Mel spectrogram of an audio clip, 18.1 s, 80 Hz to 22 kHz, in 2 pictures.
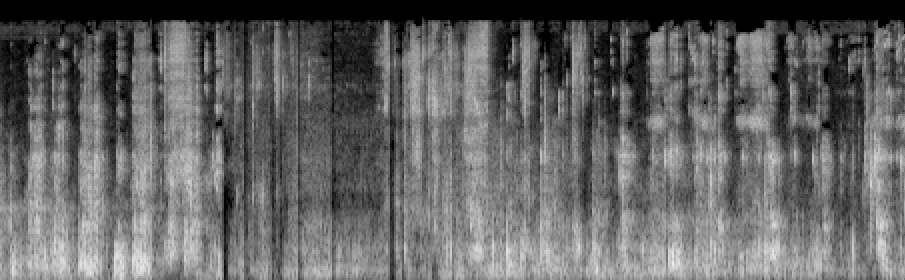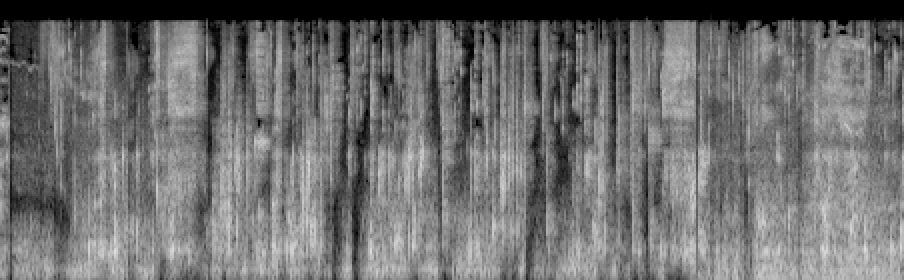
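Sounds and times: wet sucking and lip smacking: 0:00.0 - 0:18.0.

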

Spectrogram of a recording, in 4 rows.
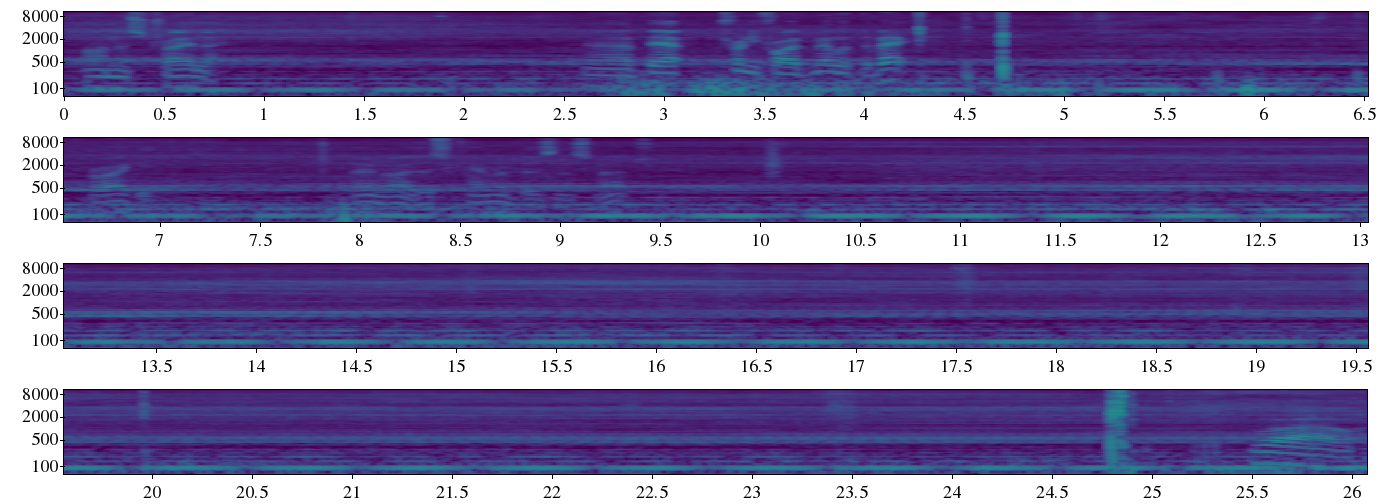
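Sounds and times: engine running with throb: 0:00.0 - 0:26.0.

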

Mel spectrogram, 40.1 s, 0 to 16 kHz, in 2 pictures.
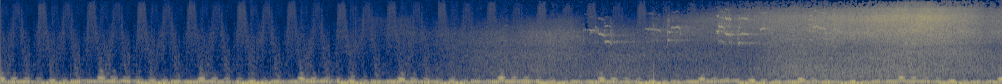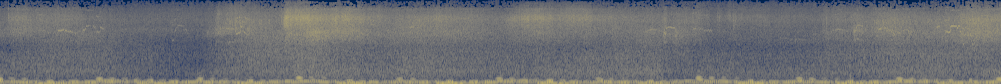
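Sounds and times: stuttering electronic bass: 0:00.0 - 0:40.0.

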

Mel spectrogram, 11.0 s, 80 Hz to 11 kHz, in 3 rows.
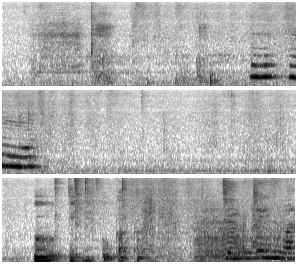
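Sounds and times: person humming: 0:03.1 - 0:04.2.

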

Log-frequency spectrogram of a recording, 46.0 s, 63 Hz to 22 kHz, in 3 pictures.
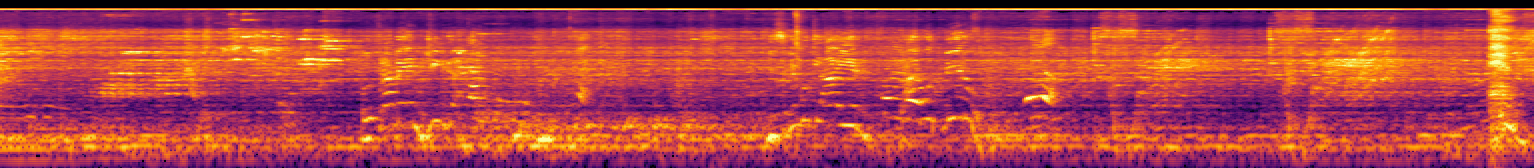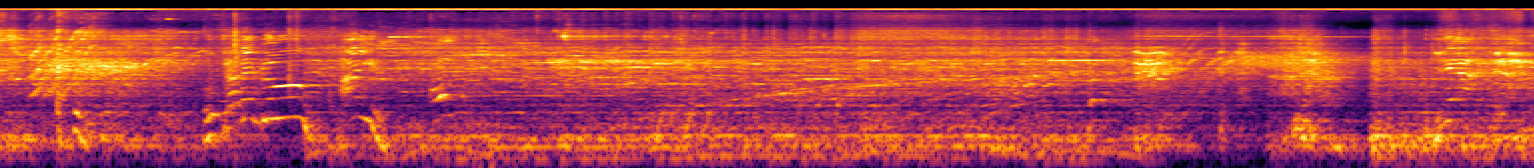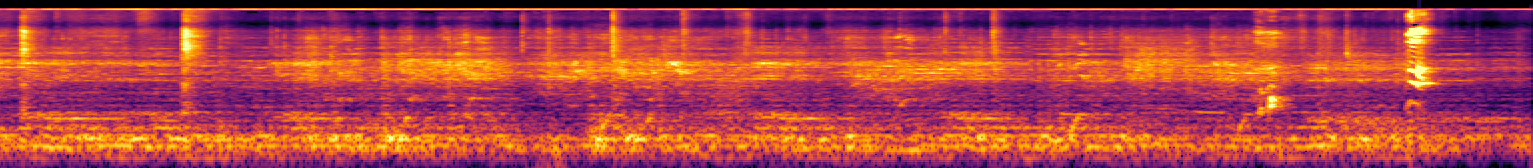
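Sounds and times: television background music: 0:00.0 - 0:46.0.

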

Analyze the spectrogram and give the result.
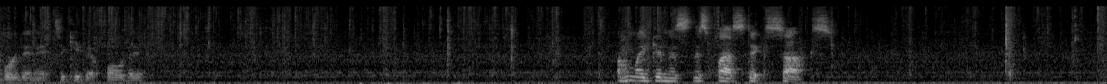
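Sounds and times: plastic bag crinkling: 0:00.0 - 0:11.0
steady low hum: 0:00.0 - 0:11.0.

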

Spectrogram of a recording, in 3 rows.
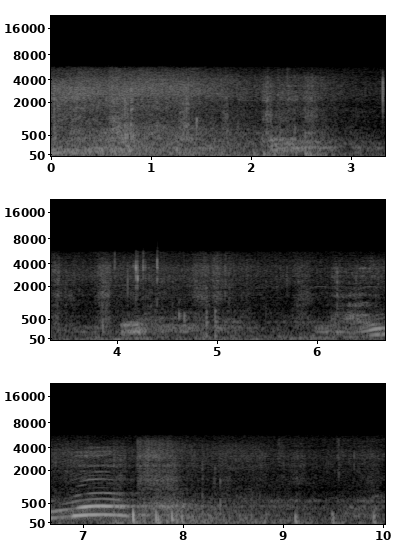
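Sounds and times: deep moo-like call: 0:06.4 - 0:07.5.

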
